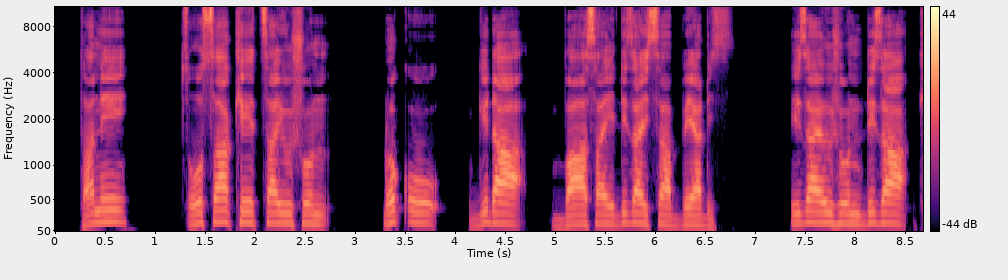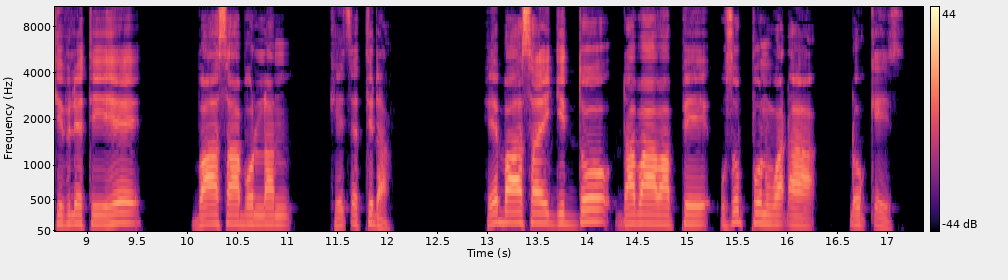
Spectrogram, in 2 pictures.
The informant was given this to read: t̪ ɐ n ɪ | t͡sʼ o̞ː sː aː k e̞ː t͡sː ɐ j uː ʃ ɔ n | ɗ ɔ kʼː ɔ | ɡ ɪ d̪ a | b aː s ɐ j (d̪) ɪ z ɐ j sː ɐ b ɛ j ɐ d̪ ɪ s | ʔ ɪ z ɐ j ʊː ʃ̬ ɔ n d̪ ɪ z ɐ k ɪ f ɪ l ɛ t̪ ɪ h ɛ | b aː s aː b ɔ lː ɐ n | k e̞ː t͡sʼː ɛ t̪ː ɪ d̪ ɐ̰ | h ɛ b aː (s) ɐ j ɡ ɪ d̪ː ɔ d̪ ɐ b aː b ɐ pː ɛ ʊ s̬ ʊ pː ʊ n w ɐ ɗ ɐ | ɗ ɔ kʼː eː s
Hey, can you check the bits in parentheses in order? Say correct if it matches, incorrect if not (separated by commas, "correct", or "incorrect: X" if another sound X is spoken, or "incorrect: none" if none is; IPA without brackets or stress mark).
correct, correct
